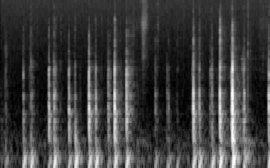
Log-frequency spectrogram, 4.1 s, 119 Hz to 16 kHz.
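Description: Fingertips knock and tap on the back of a small, sealed, dark-printed cardboard iPhone 13 Pro Max box lying on a wooden table, with both hands resting on it. The result is a quick, uneven series of soft, dull, low thunks with almost no ring and no bright edge.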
